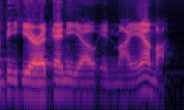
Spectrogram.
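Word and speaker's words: Miami: a thrill to be here at Neo in miam right did I say it right come on I want to hear it miam right yeah okay I've been practicing that for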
